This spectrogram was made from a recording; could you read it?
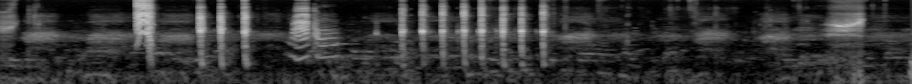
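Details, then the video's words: Angry talking parrot producing sharp clicks and a wavering squawk, then a quick burst of about eight short ticking notes, ending in a harsh rasping screech. "cute angry parrots Talking गुस्सा वाला मिट्ठू"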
